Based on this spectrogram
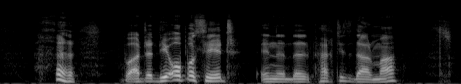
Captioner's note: laughs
